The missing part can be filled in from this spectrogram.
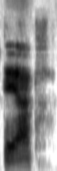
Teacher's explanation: it's just going to be pronounced like a T, even though it's going to be spelled TH.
